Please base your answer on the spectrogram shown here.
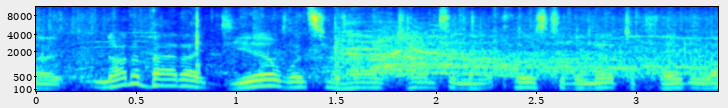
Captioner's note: cheering drowns out speaker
